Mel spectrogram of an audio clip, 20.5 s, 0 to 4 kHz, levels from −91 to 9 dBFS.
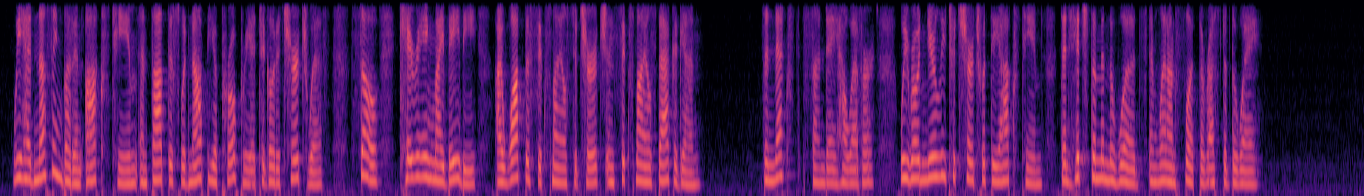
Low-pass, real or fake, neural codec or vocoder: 3.6 kHz; fake; vocoder, 44.1 kHz, 128 mel bands, Pupu-Vocoder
